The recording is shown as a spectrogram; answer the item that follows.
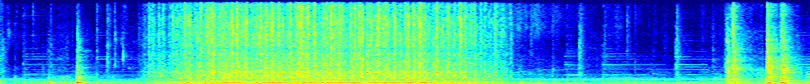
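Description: Vintage commercial stand mixer running, its flat beater mixing melted butter and chocolate into creamed sugar and eggs for a brownie batter. It whirs loudly for about three seconds, then runs quieter, with a couple of knocks near the start.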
